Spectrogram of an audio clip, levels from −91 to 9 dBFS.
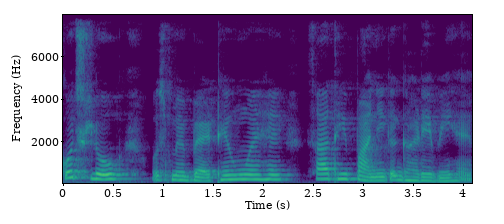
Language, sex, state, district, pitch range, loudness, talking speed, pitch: Hindi, female, Uttar Pradesh, Varanasi, 165-225 Hz, -30 LUFS, 190 wpm, 215 Hz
